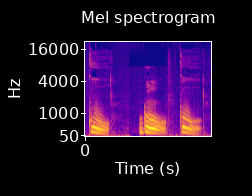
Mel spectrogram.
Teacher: The first one, it's 故, it's the 4th tone, so we go down.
